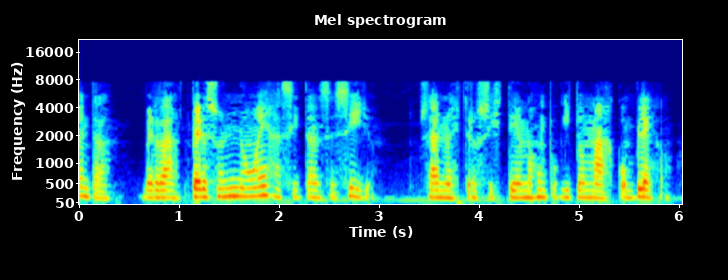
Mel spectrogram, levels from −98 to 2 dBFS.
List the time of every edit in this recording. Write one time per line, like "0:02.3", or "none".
0:01.0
